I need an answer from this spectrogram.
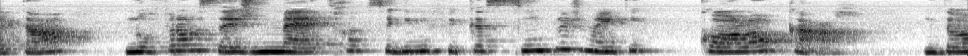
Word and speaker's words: mettre: Mettre. Mettre. Colocar. Colocar. Então, mettre, tá? Não vai pronunciar novamente esse E no final. Então, esse R é bem gutural.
